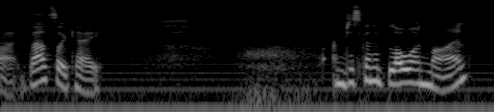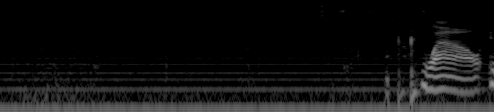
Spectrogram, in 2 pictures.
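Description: A middle-aged woman speaks calmly and close to a microphone.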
